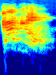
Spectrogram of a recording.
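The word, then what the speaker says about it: κάμιλος: E Camilon em grego quer dizer nó. Então, olha só como é que eu pronuncio. Camilon e Camelon.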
